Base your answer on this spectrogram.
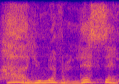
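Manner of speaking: muttered under breath. Retelling an argument during worship: imitating a mumble under breath. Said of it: "I can hear her mumble under her breath".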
